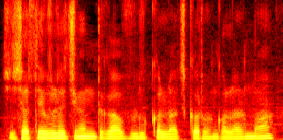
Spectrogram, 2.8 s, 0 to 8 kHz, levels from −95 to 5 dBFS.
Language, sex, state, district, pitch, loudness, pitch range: Wancho, male, Arunachal Pradesh, Longding, 125 Hz, -15 LUFS, 120-130 Hz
